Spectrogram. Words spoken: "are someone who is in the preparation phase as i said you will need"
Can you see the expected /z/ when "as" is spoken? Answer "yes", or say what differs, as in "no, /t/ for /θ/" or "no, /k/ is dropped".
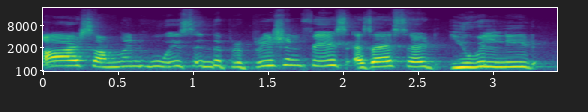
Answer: yes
